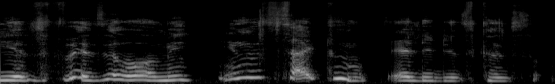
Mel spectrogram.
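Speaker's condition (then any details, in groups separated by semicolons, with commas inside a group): Paralysis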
